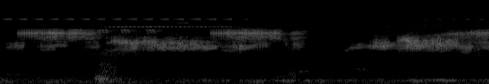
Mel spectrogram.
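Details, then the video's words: Bali jungle frogs singing together in Indonesia: long stretches of fast, buzzy croaking from overlapping callers, briefly easing off before resuming, with a high continuous insect tone throughout. "Frog Mantras - Relaxing Sounds Of Bali"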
